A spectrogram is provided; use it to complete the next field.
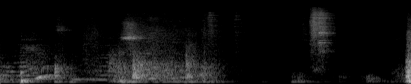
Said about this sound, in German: Klingt nach so einem Besteckschrank. Besteckschublade.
